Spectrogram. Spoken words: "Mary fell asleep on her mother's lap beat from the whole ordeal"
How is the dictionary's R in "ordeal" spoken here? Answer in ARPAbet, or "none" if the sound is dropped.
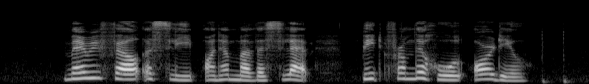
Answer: R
